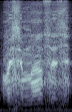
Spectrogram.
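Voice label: Speech Sound Russian Common AWACS Numbers; DCS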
